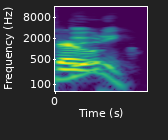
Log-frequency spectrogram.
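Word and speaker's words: Boutte: I loved talking to Kayshawn last week, who told me that he pronounces his name Booty. That was interesting to me. He says Booty.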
